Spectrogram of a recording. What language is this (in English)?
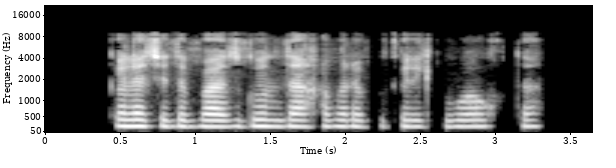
Pashto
